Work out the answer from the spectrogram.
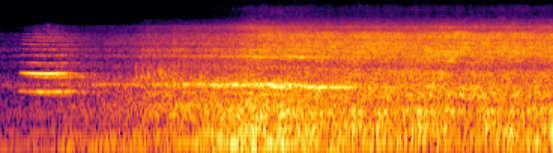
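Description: Indian Railways locomotive horn sounding one short blast, then a fast passenger train rushing past the platform, the noise of the coaches building over a couple of seconds and staying loud.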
